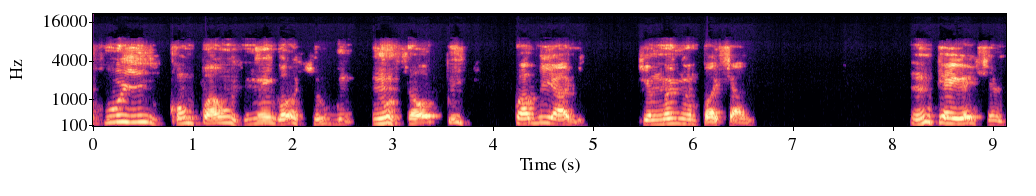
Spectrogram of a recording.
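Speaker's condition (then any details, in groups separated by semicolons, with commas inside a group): Cerebral palsy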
